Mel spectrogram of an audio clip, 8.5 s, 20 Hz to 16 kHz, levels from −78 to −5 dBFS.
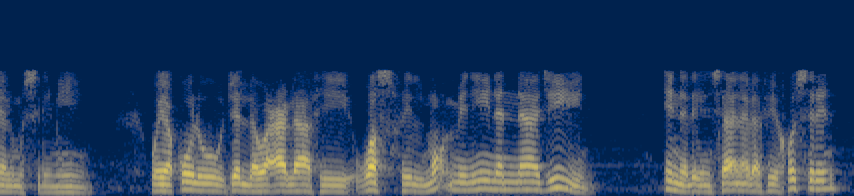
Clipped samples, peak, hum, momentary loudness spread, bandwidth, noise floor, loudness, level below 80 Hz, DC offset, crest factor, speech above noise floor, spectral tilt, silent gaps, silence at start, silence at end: under 0.1%; -4 dBFS; none; 11 LU; 4.3 kHz; -62 dBFS; -24 LUFS; -58 dBFS; under 0.1%; 20 dB; 39 dB; -11.5 dB/octave; none; 0 s; 0.15 s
